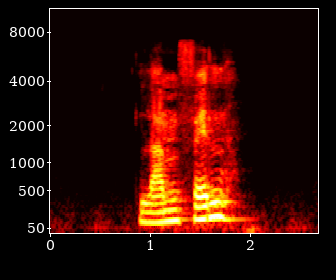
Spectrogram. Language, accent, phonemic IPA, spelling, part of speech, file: German, Austria, /ˈlamfɛl/, Lammfell, noun, De-at-Lammfell.ogg
- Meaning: lambskin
